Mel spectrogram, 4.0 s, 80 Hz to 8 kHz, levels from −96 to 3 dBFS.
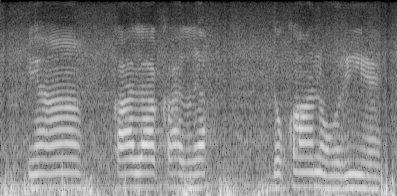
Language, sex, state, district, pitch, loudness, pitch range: Hindi, female, Haryana, Rohtak, 205 Hz, -14 LUFS, 195-215 Hz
